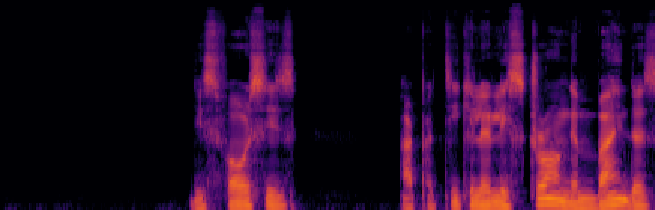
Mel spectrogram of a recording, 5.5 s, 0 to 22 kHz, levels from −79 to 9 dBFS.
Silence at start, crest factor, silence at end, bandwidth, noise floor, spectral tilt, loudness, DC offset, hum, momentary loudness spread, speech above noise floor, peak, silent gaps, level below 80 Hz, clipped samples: 1.6 s; 22 dB; 0 s; 19 kHz; -76 dBFS; -5 dB/octave; -22 LUFS; under 0.1%; none; 13 LU; 55 dB; -2 dBFS; none; -46 dBFS; under 0.1%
